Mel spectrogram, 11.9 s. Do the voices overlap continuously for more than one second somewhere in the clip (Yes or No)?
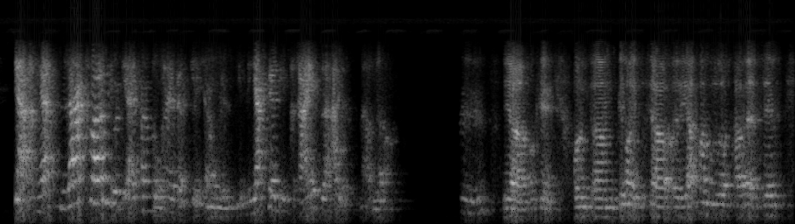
No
